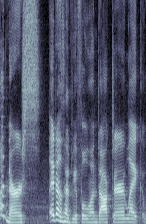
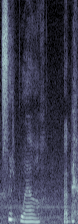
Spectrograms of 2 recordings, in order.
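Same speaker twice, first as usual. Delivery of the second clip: whispering over a crib; 12 dB quieter than usual. Acted.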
